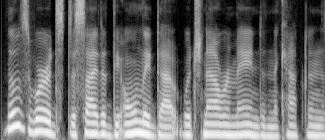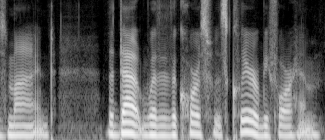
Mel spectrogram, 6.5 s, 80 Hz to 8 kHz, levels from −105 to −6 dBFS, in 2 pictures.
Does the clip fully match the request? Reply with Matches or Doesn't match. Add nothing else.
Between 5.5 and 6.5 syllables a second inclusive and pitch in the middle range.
Matches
